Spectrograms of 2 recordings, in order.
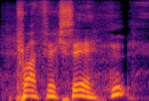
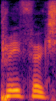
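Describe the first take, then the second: First: It is said with a French-sounding ending. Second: It is said like the English word prefix. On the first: "there's a French pronunciation of it" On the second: "I call it prefix"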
